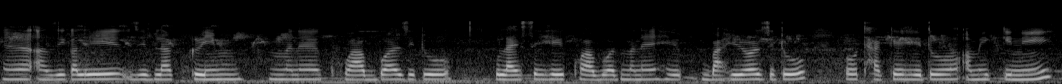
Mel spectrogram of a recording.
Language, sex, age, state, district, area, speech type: Assamese, female, 18-30, Assam, Golaghat, urban, spontaneous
